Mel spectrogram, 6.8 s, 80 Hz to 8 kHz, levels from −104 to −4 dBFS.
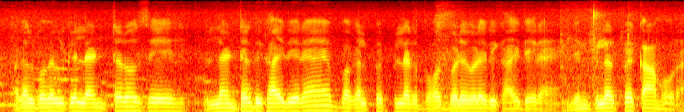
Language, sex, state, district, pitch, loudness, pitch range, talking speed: Hindi, male, Uttar Pradesh, Jalaun, 105 Hz, -19 LUFS, 95-110 Hz, 230 wpm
